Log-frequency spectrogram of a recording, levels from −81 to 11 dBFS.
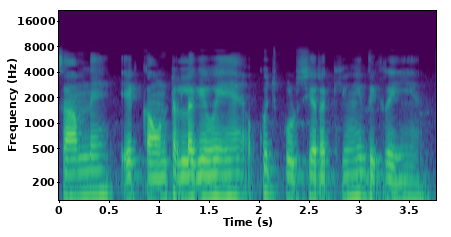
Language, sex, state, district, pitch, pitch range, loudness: Hindi, male, Uttar Pradesh, Shamli, 120 Hz, 115-125 Hz, -19 LUFS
